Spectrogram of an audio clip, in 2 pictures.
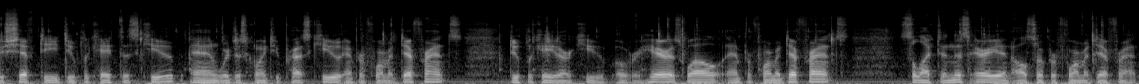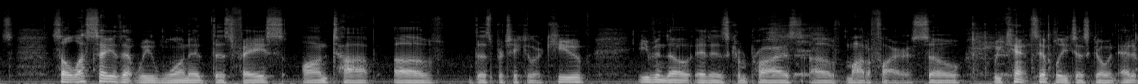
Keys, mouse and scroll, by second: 0.4 click, 0.6 s, 1.1 click, 1.4 g, 1.6 click, 2.0 shift+click, 2.3 q, 3.0 click, 3.4 middle click, 3.8 shift+d, 4.7 click, 5.4 q, 5.7 click, 6.1 middle click, 6.5 shift+d, 6.8 z, 7.4 click, 8.2 q, 8.7 click, 9.1 middle click, 9.4 scroll up 1, 9.6 g, 10.4 click, 10.6 middle click, 10.9 1, 11.1 middle click, 12.8 click, 13.3 scroll down 1, 17.0 middle click, 18.3 click, 19.9 click, 20.8 scroll up 1, 21.1 Tab, 21.4 middle click, 21.6 typing, 22.1 click, 22.5 middle click.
